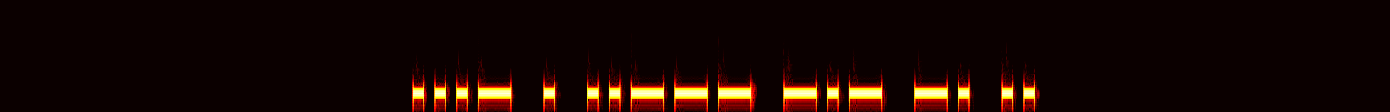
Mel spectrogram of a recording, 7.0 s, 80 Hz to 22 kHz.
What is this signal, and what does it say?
Morse code, heard as a keyed tone, about 22 wpm, 700 Hz. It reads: VE2KNI
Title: DXCC-100 Call Signs - 6 Characters - 22wpm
